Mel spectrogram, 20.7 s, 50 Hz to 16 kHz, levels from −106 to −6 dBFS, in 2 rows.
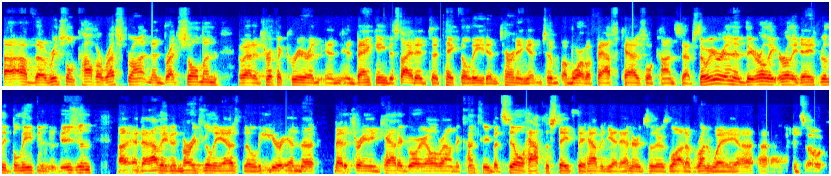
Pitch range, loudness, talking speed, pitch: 105-120 Hz, -20 LUFS, 240 wpm, 110 Hz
